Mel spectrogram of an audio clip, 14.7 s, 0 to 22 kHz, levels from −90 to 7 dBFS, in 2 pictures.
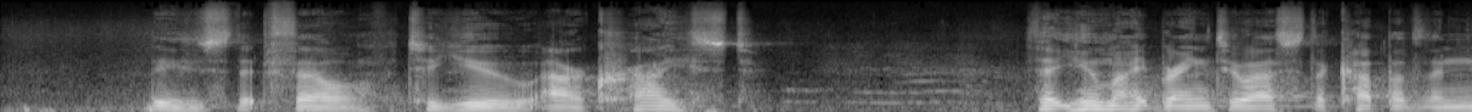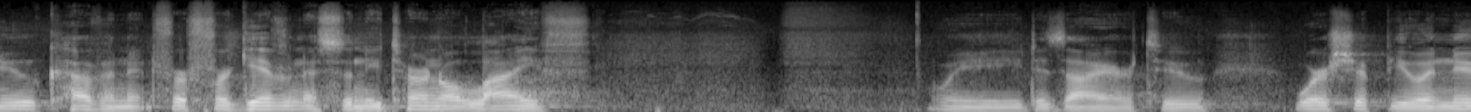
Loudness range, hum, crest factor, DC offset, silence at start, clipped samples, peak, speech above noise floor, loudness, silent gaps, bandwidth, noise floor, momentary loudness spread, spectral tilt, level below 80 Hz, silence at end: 6 LU; none; 16 dB; under 0.1%; 0.1 s; under 0.1%; 0 dBFS; 29 dB; -17 LUFS; none; 18.5 kHz; -45 dBFS; 9 LU; -6 dB/octave; -46 dBFS; 0 s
